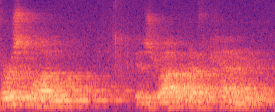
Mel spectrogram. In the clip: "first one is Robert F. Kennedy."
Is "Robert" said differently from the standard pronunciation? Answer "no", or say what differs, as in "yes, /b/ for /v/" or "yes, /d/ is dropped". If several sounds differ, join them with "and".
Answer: no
